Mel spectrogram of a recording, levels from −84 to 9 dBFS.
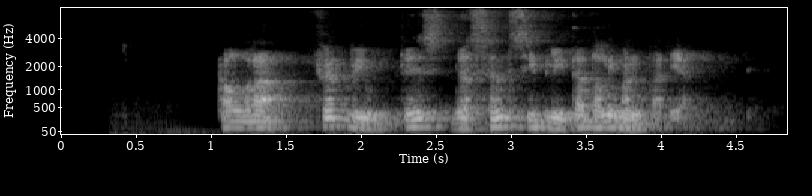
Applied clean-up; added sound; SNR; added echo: neural separator model SepFormer DNS4.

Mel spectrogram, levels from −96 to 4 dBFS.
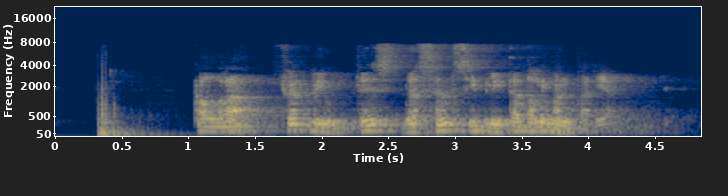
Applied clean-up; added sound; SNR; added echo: none; Knock; 16 dB; reverberation time 0.7 s.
